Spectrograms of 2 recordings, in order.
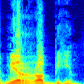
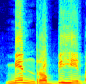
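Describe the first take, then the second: First: MIR RABBIHIM as one word, rolled double R; N merged into R. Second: Higher MIN RABBIHIM with the N clearly sounded; written form with N. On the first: Teacher contrasting reading with spelling, MIR with rolled R. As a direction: lose the N and roll the R. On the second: Teacher contrasting spelling with reading, MIN with clear N. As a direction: stop on the N of MIN before the R. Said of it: "ada N-nya". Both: Shown as a demonstration.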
